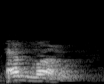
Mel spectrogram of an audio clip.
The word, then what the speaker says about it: الله: يعني مثلا لفظ الجلاله يبدا بالالف، وطبعا الالف اذا كانت اول الكلام تكون كالهمزه، يعني تنطق همزه، نعم تنقطع يعني، فتقول الله، من الخطا ان تقول الله الله، لا حظ للهمزه في التفخيم، اي همزه لا تفخم، لا حظ للهمزه في التفخيم، فتقول لتقول الله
